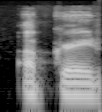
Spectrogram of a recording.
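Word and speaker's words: Upgrayedd: get a double dose that's spelled thusly u-b-g-r-a-y-e-d-d upgrade with two ds for a double dose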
